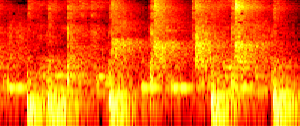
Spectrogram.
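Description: Dance music playing loudly with a steady, heavy bass beat and sharp claps or snare hits between the beats.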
